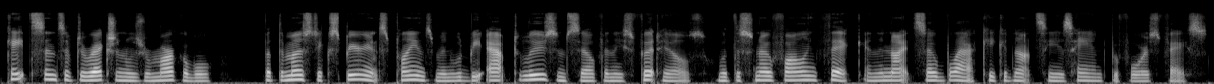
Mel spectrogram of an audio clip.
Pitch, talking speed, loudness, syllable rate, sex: 185 Hz, 195 wpm, -20 LUFS, 4.9 syllables/s, female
